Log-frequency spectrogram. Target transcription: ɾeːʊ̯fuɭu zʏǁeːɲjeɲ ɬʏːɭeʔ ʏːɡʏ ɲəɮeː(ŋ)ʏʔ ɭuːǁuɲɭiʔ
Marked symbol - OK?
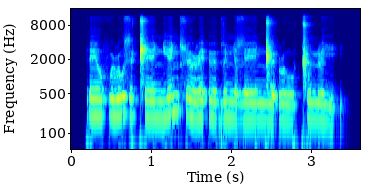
no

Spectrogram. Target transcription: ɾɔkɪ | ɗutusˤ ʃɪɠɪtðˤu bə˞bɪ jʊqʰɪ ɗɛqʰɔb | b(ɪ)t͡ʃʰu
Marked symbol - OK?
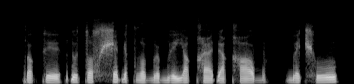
no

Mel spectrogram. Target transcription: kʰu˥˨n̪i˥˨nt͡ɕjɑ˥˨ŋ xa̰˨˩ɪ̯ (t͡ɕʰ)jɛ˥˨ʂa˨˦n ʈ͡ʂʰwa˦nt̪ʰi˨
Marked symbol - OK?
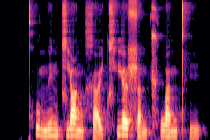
yes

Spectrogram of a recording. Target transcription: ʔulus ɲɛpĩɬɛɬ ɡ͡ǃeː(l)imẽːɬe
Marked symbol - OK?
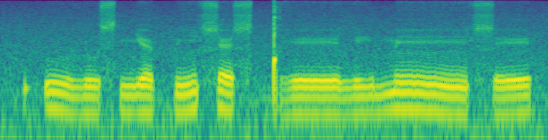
yes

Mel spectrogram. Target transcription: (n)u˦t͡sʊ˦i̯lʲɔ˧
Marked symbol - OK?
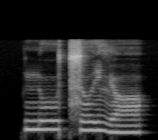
yes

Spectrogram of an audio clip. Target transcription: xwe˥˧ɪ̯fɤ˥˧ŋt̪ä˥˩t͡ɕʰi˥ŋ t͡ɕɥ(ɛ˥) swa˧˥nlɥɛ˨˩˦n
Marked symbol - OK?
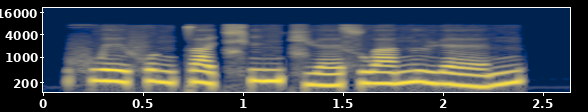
no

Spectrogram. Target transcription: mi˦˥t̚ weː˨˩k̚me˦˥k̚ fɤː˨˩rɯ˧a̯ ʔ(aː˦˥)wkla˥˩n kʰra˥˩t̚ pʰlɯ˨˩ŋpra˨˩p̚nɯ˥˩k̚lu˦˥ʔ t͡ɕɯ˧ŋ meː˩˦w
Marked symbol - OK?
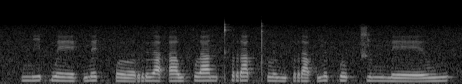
no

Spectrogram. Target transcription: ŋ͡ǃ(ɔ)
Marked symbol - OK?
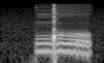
no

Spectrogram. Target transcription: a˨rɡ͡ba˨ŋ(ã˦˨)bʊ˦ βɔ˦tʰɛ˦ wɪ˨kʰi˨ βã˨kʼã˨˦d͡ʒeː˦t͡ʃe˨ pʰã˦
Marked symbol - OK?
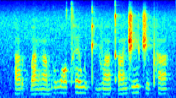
no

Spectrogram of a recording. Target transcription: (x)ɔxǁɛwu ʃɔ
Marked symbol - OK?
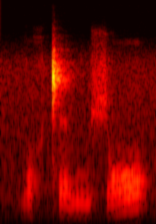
no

